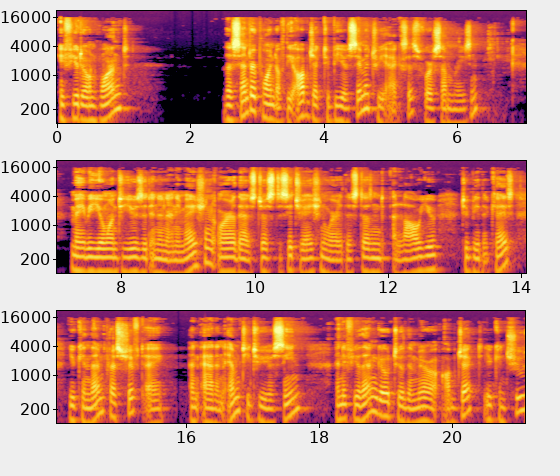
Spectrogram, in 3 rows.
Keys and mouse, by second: 8.7-11.4 middle drag, 15.1 shift+a, 17.6-18.8 middle drag, 18.8-20.8 right drag, 20.4-21.1 drag.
